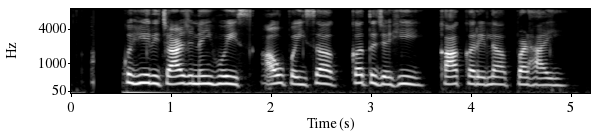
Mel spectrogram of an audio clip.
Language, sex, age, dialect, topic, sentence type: Chhattisgarhi, female, 18-24, Western/Budati/Khatahi, banking, question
